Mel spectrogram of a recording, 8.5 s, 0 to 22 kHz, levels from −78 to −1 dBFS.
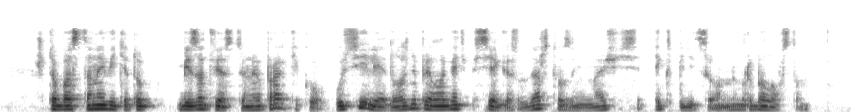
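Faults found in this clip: Nothing to flag on this one: no dropouts, glitches or distortion turned up anywhere in the speech.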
